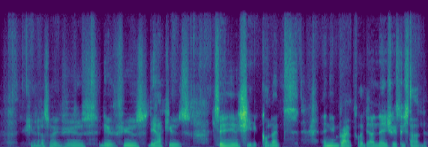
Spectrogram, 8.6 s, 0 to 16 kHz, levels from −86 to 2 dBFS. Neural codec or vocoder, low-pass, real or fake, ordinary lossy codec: codec, 44.1 kHz, 2.6 kbps, SNAC; 14.4 kHz; fake; none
